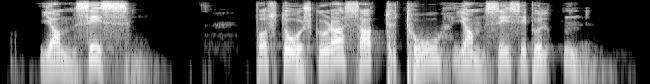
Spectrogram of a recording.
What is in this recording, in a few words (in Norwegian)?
"jamsiss", Numedalsmål; ved sida av kvarandre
